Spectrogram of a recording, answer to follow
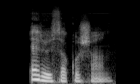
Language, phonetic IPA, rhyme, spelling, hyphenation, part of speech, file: Hungarian, [ˈɛrøːsɒkoʃɒn], -ɒn, erőszakosan, erő‧sza‧ko‧san, adverb, Hu-erőszakosan.ogg
- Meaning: violently, forcefully, aggressively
